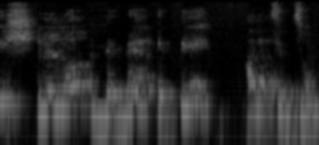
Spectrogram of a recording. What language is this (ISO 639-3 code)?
heb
